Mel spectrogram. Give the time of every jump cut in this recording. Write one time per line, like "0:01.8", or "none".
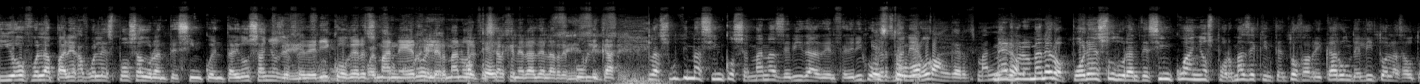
0:06.4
